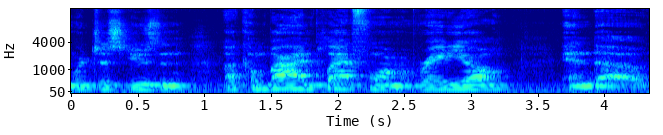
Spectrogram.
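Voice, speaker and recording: A man with an American accent speaks at medium pitch in a monotone, flat intonation. The room echoes audibly, and background noise is noticeable. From Chicago, US Midwest. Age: 60s. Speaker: sports radio host. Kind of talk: interview. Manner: halting, many fillers.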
